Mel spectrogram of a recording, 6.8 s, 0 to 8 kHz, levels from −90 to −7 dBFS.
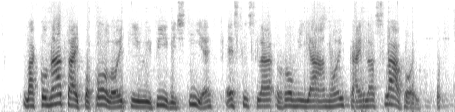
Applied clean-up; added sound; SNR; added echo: neural separator model SepFormer DNS4.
